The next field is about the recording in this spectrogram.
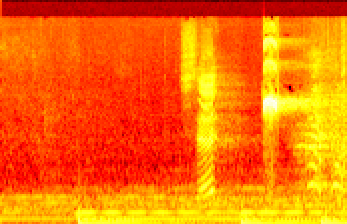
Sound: blows whistle; crowd cheering

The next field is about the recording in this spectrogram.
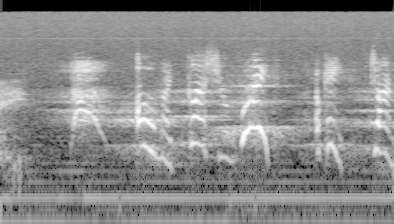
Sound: gasp

